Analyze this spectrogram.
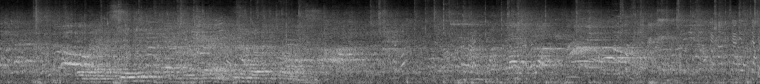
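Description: Shuttlecocks are hit with sharp pops of rackets in a large echoing hall.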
